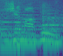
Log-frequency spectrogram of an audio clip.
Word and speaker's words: jamais vu: I was spending too much time trying to like brain processing how to pronounce jamais vu.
